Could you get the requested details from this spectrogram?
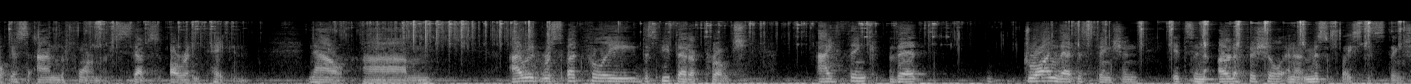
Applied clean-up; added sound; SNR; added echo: none; Keys jangling; 0 dB; none.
